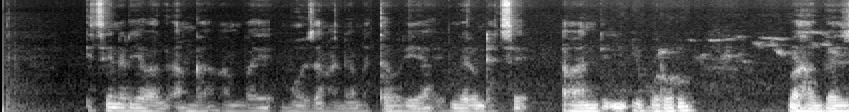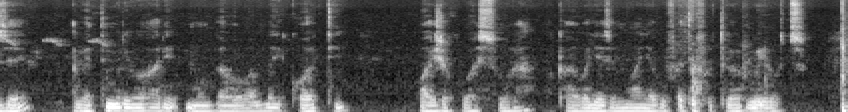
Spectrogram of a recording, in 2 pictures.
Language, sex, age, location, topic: Kinyarwanda, male, 25-35, Huye, health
